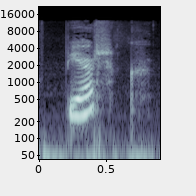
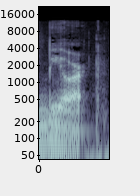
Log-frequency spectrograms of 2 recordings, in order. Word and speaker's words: Björk: Even though most English speakers say Björk, it's not really Björk. – It's Björk. – Björk. Björk. – Yeah. I usually say it rhymes with jerk. You know, someone's a real jerk.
